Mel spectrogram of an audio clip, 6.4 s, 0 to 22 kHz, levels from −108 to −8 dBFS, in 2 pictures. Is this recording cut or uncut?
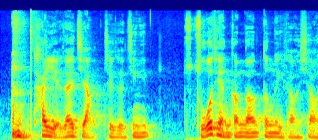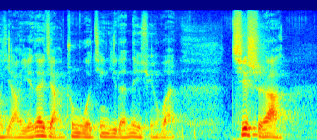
uncut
